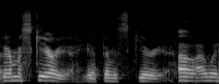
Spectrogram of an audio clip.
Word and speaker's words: Themyscira: It's Themyscira. Thermoscaria.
